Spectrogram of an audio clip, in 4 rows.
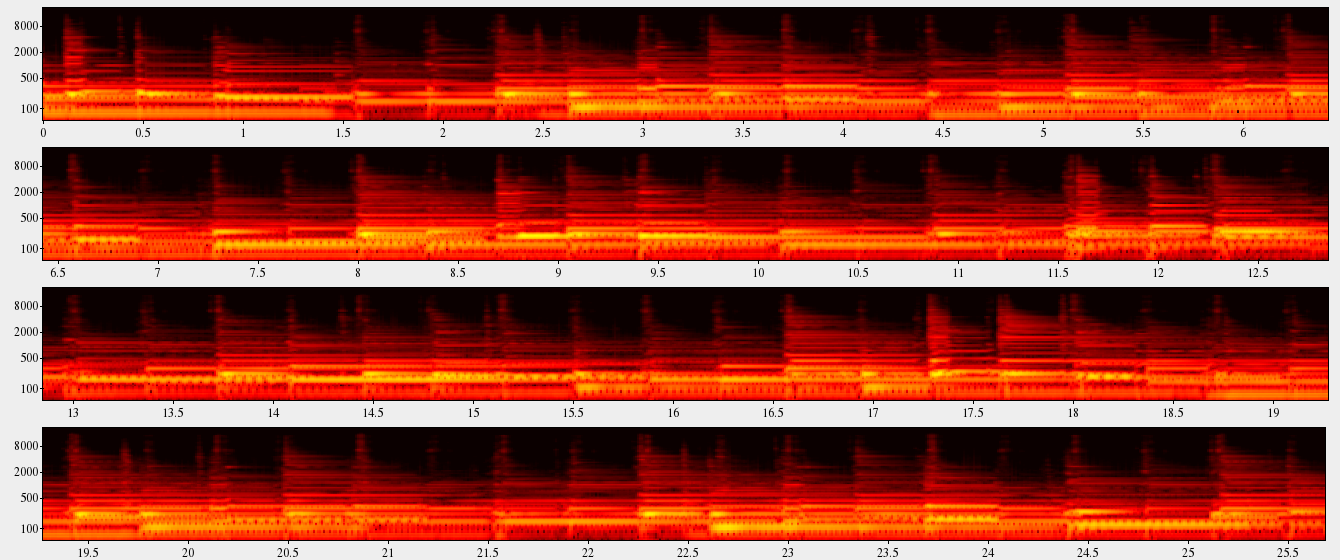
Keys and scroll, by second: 7.5 ctrl+g.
